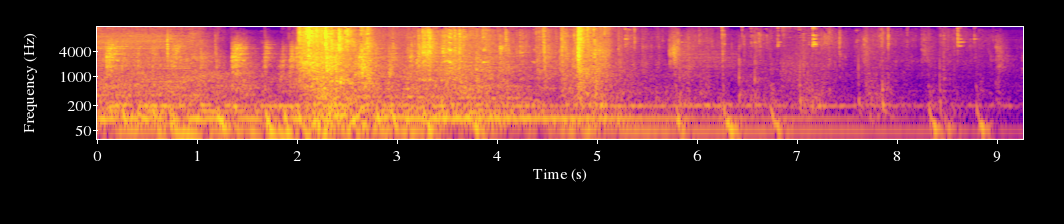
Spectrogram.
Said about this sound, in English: An elevator rises up its shaft.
